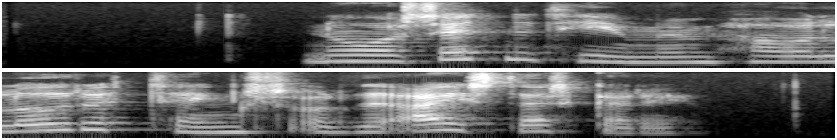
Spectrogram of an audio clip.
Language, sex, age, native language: Icelandic, female, 14, Icelandic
